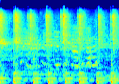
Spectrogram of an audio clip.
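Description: Chinese lion dance percussion: a big drum and cymbals struck together in a steady, driving beat, about three strikes a second.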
